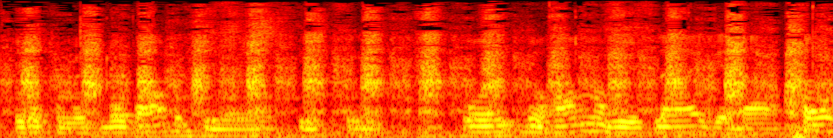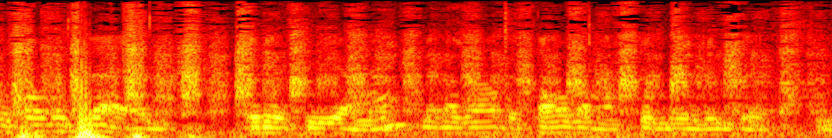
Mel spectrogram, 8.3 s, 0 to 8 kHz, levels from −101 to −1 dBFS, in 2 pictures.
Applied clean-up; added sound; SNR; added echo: none; Dog / Breathing; -1 dB; reverberation time 0.3 s.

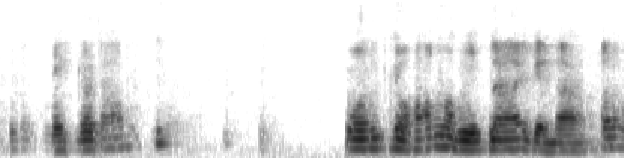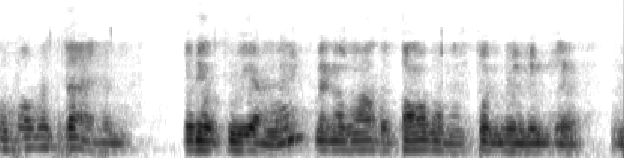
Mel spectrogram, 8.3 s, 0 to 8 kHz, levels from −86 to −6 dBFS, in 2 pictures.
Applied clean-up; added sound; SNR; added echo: neural mask model DeepFilterNet 3.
